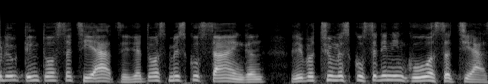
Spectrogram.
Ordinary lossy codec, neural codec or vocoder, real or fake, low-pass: Opus, 64 kbps; codec, 16 kHz in and 24 kHz out, 0.4 kbps, LongCat-Audio-Codec, two codebook decoder; fake; 7.2 kHz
